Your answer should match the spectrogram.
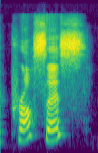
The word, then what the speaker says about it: process: Before your process, it's a verb. So you'll stress on the second syllable.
